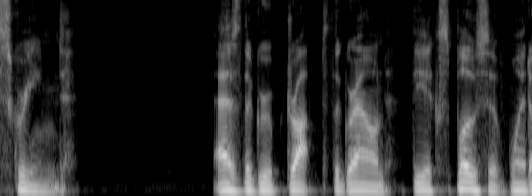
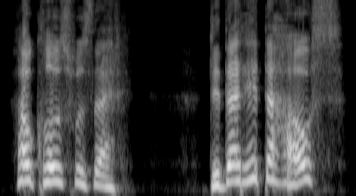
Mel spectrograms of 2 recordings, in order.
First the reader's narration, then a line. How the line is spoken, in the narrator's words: the flutist wailed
